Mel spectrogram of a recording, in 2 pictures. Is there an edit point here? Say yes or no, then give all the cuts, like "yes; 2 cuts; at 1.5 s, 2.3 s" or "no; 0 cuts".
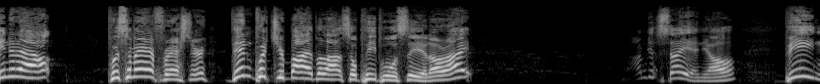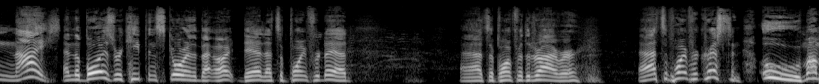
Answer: yes; 2 cuts; at 7.8 s, 8.8 s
